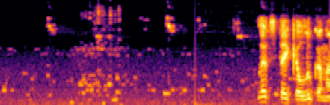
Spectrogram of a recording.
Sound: birds chirping

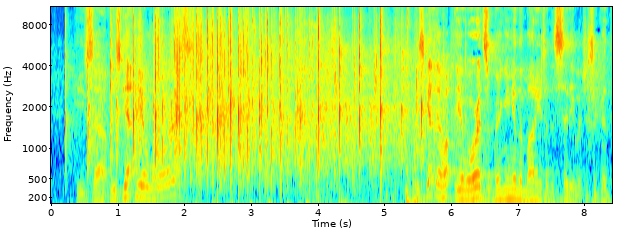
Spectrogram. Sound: applause

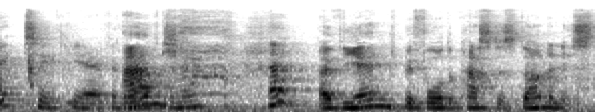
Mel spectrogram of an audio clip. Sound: laughs

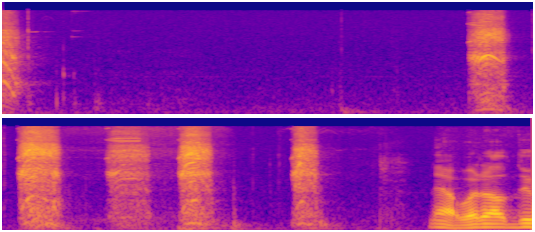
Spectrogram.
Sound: screw-gun whirs

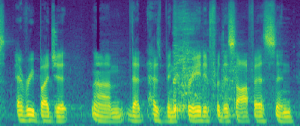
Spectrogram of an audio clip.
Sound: coughing

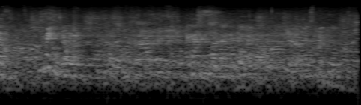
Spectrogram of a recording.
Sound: people chattering

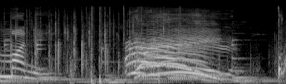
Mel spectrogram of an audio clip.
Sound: crowd applauding

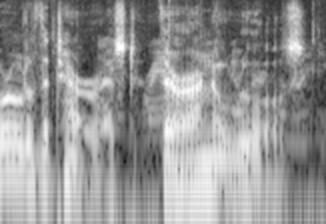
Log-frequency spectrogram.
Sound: voiceover

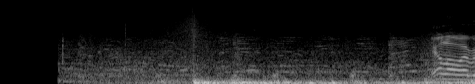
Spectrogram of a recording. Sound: campus chatter

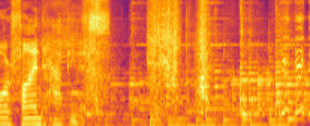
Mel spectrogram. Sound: giggling

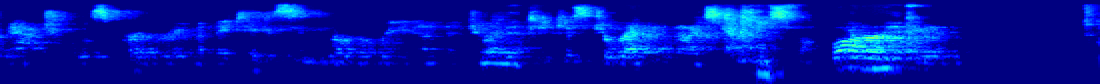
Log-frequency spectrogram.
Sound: speaks faintly

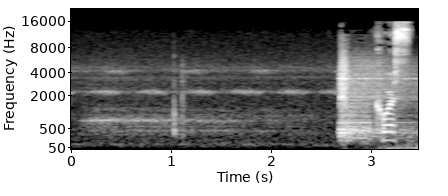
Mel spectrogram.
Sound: tap

